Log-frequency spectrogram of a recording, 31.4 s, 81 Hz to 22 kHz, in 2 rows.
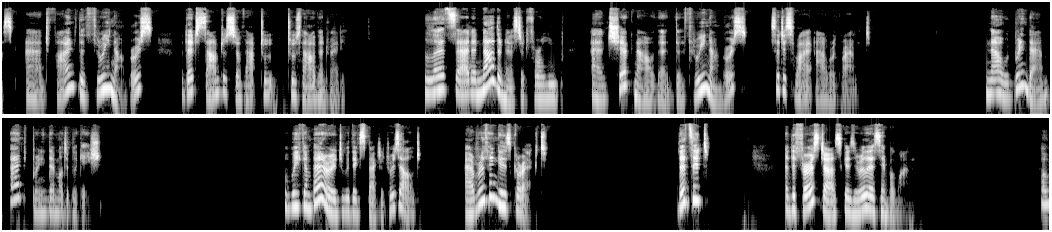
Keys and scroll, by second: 7.2 Tab, 10.2 shift+super+Up, 19.0 ctrl+shift+r.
